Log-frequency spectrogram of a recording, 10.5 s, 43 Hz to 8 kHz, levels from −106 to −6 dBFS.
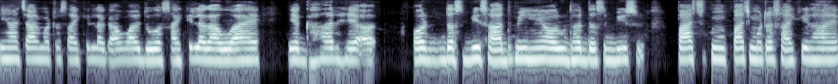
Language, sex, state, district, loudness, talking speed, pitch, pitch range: Hindi, male, Bihar, Jamui, -18 LUFS, 165 wpm, 195 Hz, 190-200 Hz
